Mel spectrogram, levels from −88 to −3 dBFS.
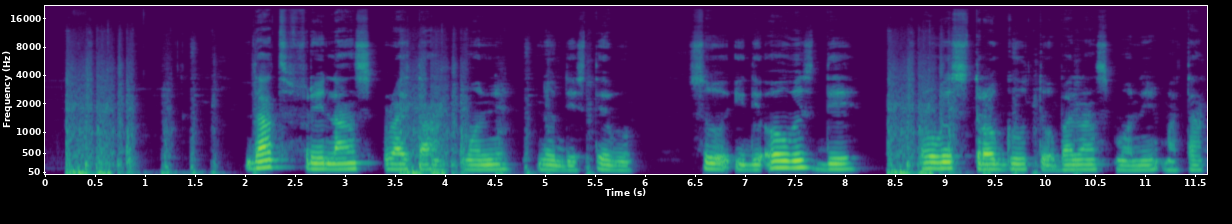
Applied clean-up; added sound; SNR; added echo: classical method log-MMSE.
